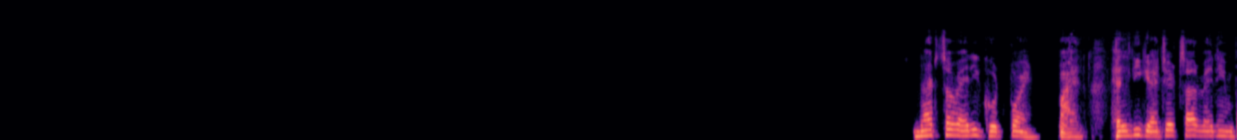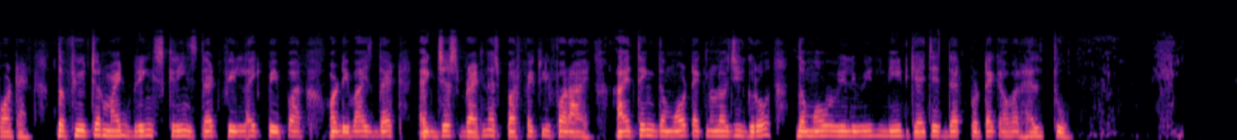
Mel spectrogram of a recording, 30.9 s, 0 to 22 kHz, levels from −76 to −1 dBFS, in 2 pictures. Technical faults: corrupt frame decoded

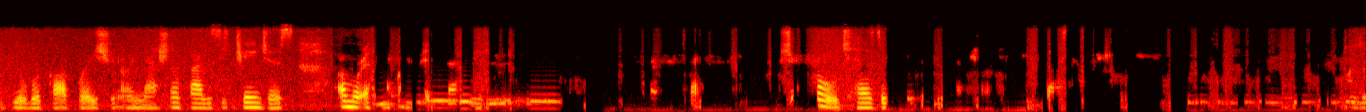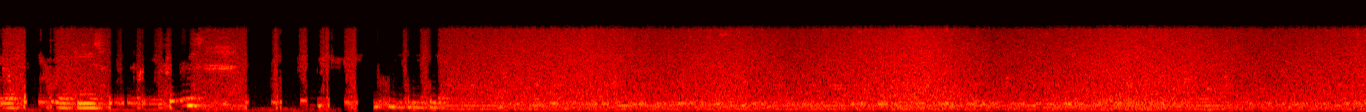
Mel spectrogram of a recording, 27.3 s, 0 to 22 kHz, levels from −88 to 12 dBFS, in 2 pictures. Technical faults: speech suppressed in double talk; other side's voice leaking through

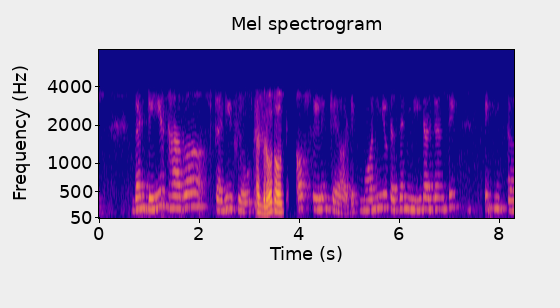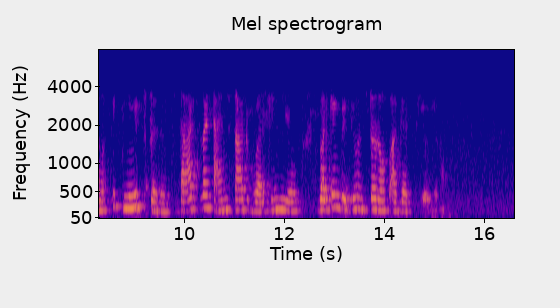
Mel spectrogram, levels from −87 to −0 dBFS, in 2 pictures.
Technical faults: AMR narrowband mobile codec; lost AMR speech frames

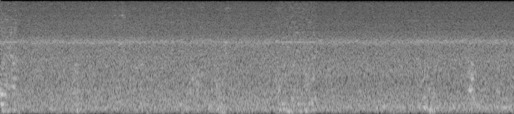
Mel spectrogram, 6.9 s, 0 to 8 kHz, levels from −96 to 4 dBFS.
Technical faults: none

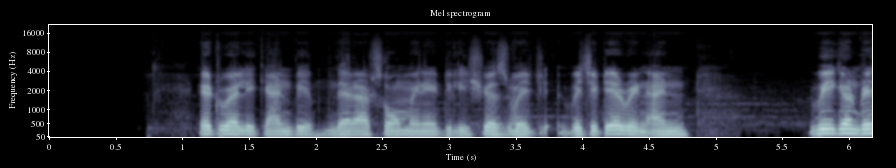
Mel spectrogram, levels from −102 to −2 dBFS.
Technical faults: none

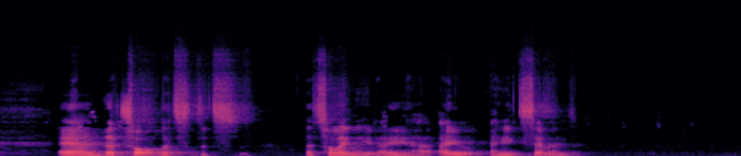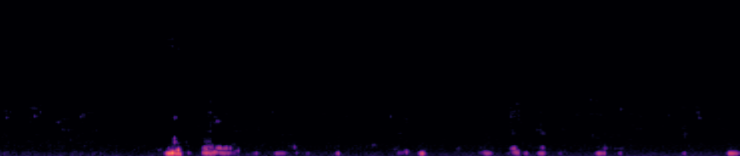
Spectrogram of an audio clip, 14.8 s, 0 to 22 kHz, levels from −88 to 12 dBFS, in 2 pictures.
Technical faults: overlap-add ripple

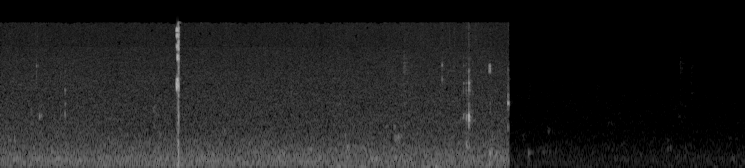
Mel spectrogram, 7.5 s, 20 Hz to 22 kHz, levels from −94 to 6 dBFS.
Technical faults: audio dropout to a faint residue

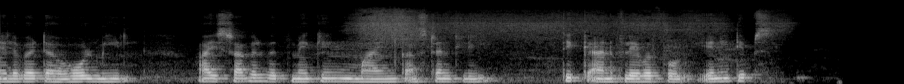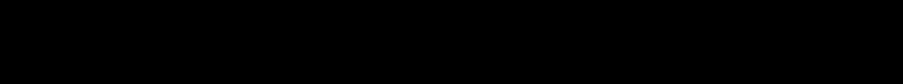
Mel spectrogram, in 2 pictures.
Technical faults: AAC frame loss with concealment

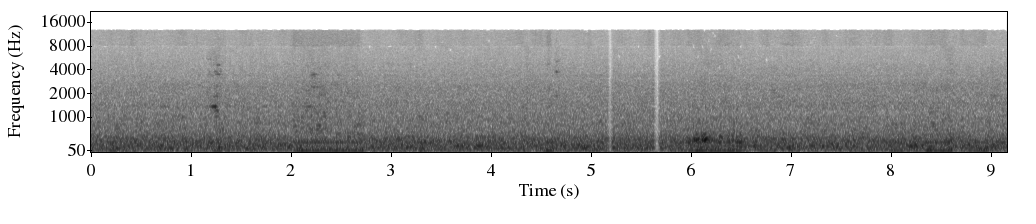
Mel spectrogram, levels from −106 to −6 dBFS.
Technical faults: short stall from a late packet

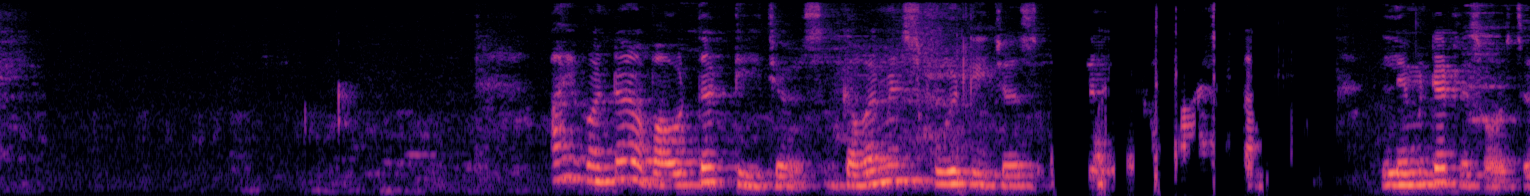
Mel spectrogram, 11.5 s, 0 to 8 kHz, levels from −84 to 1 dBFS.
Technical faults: other side's voice leaking through; speech suppressed in double talk; background gated by the echo canceller

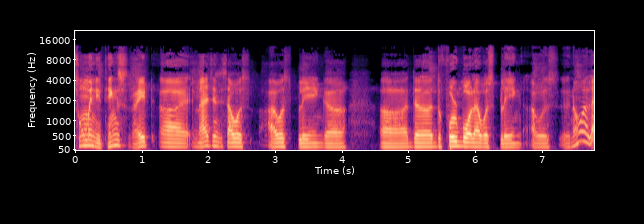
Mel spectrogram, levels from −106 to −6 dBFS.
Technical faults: de-emphasis applied wrongly

